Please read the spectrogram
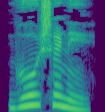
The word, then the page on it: ಕಷಣ: kaṣaṇa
